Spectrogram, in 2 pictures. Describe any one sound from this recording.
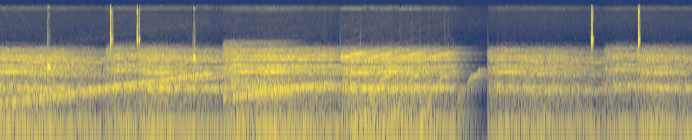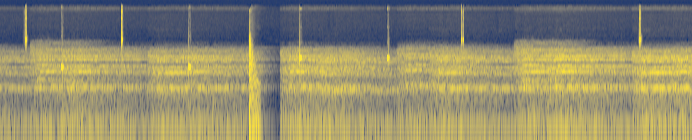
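Short menu blips sound as a cursor moves.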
